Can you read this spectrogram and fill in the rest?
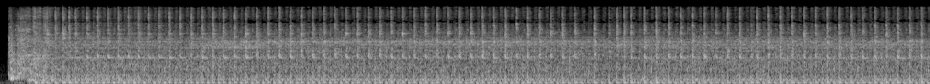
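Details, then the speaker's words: John Deere L108 lawn tractor after sitting a year: engine at high throttle with uneven, lumpy firing, sounding choked and rough; the throttle was stuck, then freed. "Got the thing on high throttle and it sounds like the thing is choked. Going have to let it run a while. Sounds kind of shitty. there. There we go. Damn throttle was stuck, bastard."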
